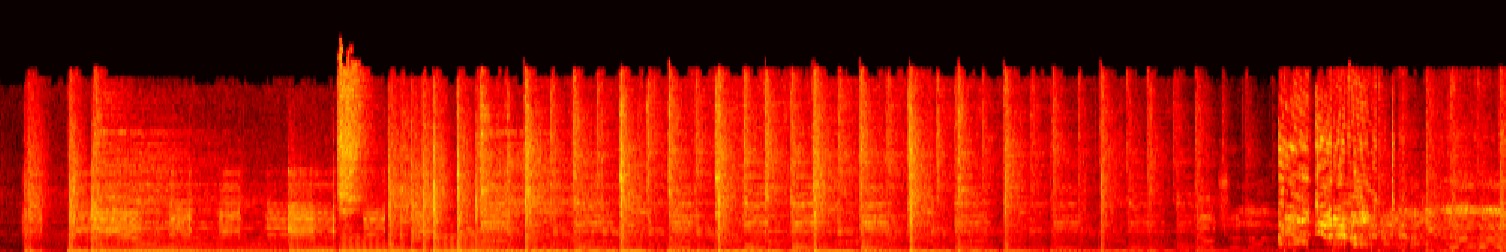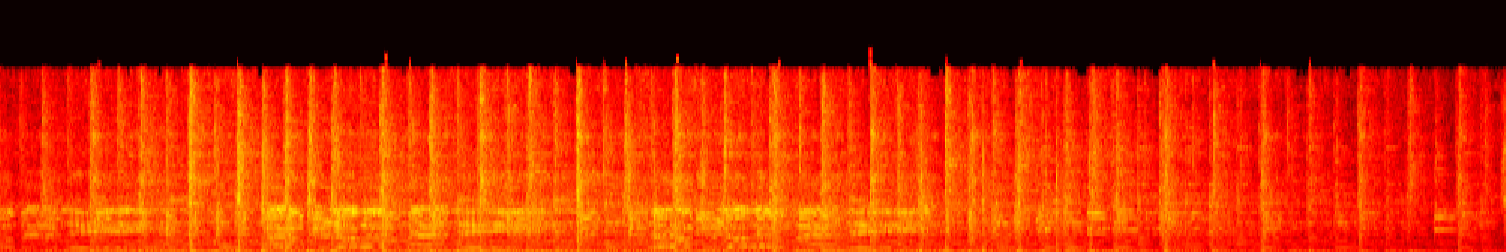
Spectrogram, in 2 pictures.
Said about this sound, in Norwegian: vi skal spille noe mer musikk. Det her er … med …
